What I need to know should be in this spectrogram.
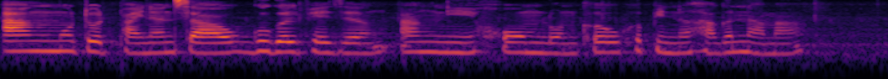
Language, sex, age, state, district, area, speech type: Bodo, female, 18-30, Assam, Kokrajhar, rural, read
